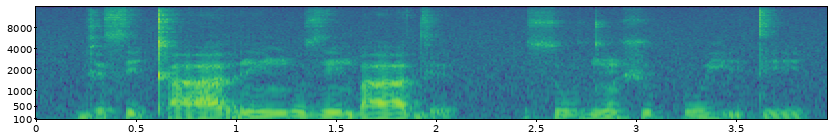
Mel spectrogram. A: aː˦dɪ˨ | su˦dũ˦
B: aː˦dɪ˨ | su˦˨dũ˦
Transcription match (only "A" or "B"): A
